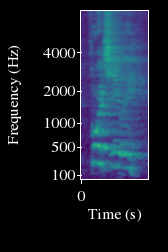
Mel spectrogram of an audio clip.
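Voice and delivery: usual speaking voice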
